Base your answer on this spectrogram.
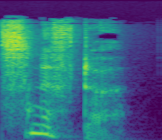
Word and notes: snifter: British English

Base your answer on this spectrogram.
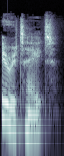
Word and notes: irritate: British English

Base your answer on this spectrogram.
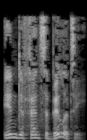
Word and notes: indefensibility: British English

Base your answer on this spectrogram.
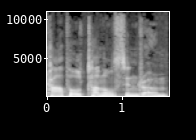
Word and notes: carpal tunnel syndrome: British English

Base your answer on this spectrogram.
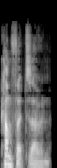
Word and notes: comfort zone: British English

